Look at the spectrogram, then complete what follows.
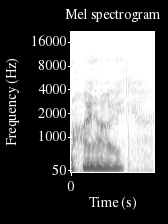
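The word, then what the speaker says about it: HiiH: So the way it's spelled is you have a capital H, a small I, another small I, and then a capital H. So if you look at it and you think it's a hi-hi, anyway, tell us it is pronounced hi-hi, and how did you come up with the name Hi-Hi?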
